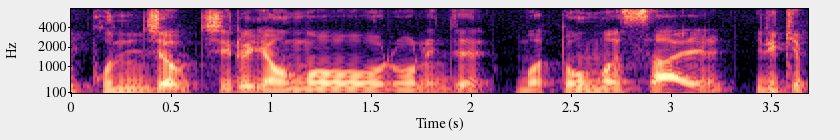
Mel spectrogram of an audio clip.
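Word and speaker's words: domicile: 이 본적지를 영어로는 이제 도머사일, 이렇게 발음을 하던데, 도머사일이 있느냐?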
